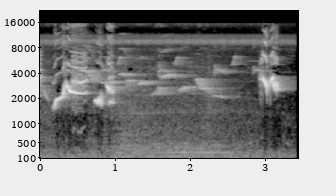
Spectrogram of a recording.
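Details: Oriental magpie-robin, Indonesia, singing actively as training material for songbird keepers: slurred whistled notes at the start, a long faint trailing whistle, then a brief high burst, over steady low rumbling noise.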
